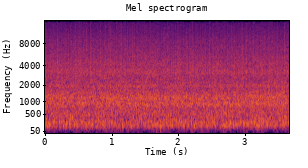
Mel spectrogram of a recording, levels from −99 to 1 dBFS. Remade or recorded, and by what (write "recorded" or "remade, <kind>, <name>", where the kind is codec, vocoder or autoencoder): recorded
